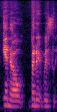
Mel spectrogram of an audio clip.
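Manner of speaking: ordinary talk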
